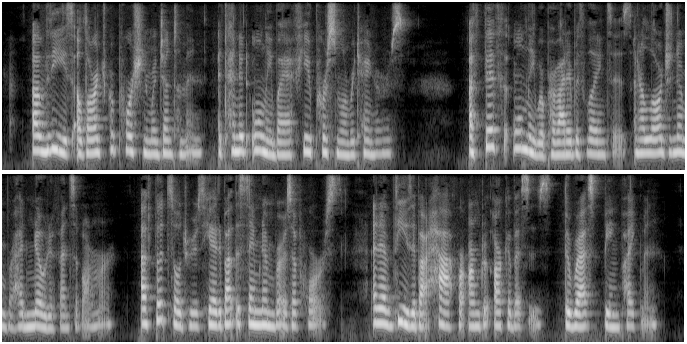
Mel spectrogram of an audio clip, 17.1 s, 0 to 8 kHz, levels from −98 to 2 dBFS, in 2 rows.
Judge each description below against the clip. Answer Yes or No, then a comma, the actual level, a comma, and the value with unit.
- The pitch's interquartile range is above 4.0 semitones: No, average, 2.8 semitones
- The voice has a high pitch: Yes, high, 200 Hz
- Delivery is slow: No, average, 190 wpm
